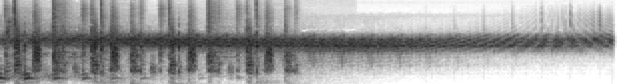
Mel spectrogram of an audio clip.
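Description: Closing bars of a hard techno / tribal techno track. The fast drums and percussion hits stop about halfway through, leaving a lone high electronic sound that slowly fades out.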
